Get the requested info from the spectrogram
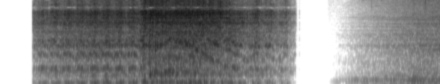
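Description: A motorcycle engine sound, likely an intro sound effect, that swells to a peak about one and a half seconds in and then fades out before the three-second mark.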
